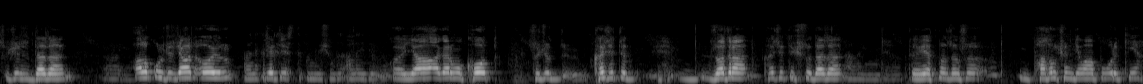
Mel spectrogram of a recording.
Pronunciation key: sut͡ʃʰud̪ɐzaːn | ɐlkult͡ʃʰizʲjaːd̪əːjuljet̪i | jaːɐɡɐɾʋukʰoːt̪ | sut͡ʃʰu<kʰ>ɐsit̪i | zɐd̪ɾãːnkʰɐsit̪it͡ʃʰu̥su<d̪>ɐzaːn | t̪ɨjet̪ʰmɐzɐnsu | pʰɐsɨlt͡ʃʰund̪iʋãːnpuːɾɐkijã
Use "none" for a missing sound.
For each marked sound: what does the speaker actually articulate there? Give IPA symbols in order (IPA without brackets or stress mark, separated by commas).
kʰ, d̪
